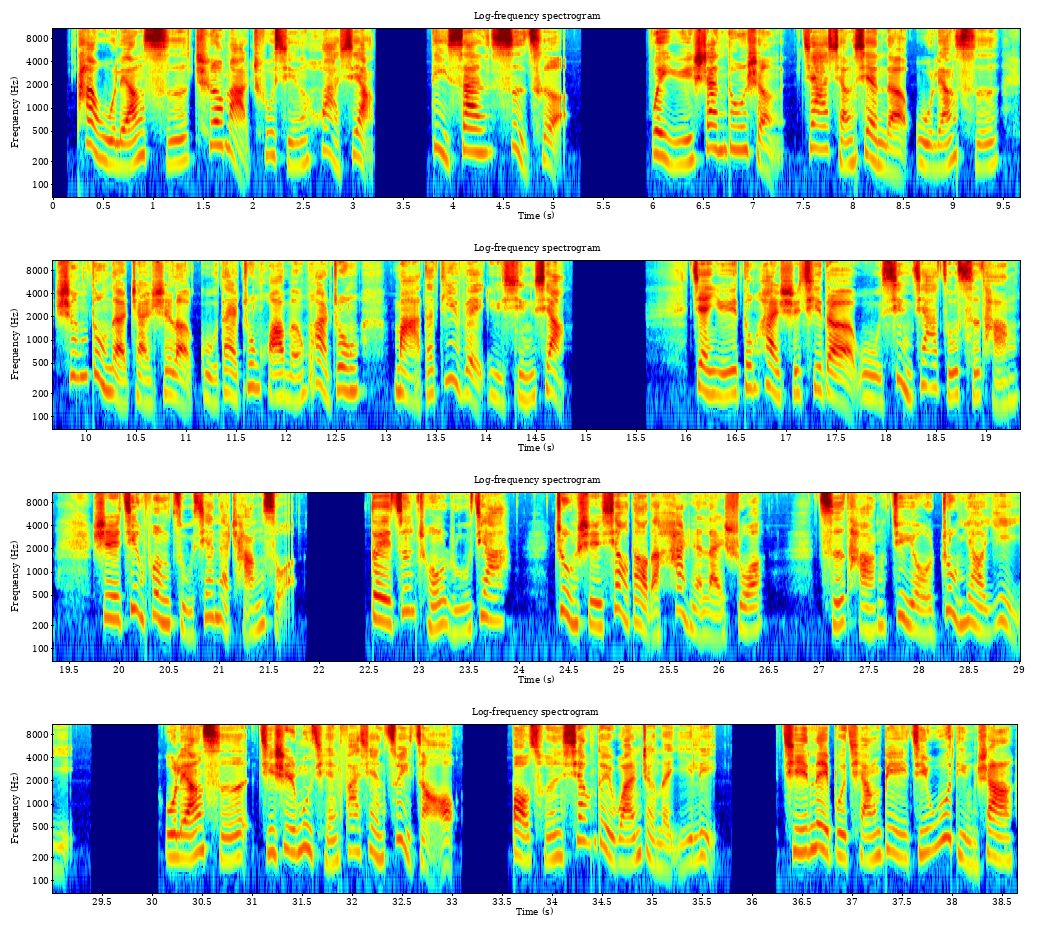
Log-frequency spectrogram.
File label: Putonghua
